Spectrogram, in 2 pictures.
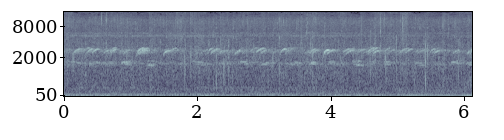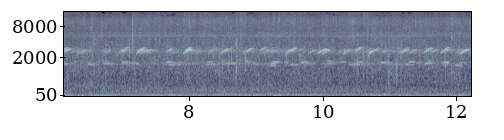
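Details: Coqui frogs serenading in tropical rain on Hawaii's Big Island, with a continuous overlapping series of short, whistled, upward-flicking chirps and lower paired notes, under steady rain noise and intermittent raindrop hits.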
